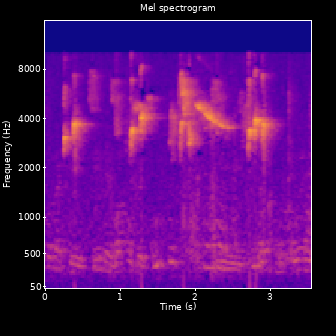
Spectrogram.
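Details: A 2011 Himalayan goldfinch and timbrado canary mule delivers a few sharp chirps, then a long descending buzzy whistle with twittering notes.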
